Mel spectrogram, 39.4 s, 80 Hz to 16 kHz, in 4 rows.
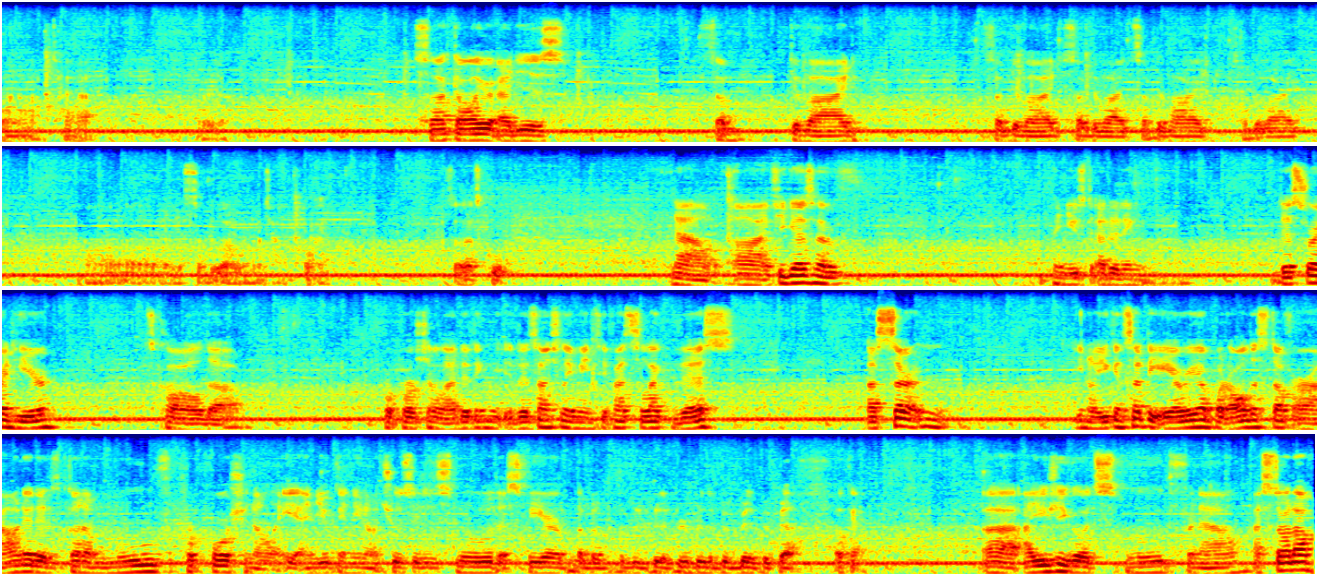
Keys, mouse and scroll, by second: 0.3 Tab, 2.2 w, 4.4 w, 12.1 Tab, 12.4 middle click, 13.9 scroll down 1, 14.3 middle click, 15.4 Tab, 16.9 click, 21.8 click, 24.0 right click, 32.0 click, 38.0 scroll up 1, 38.7 shift+middle click.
